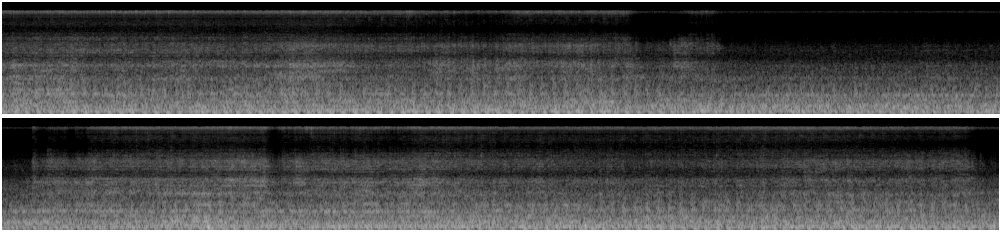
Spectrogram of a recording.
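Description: Homemade engine-driven circular sawmill running steadily, its blade ripping acacia planks lengthwise. The higher cutting hiss drops away for a few seconds in the middle, then returns.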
